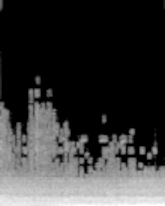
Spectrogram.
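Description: Low, steady sustained drone of dramatic background score, a few held low notes that swell slightly about a second in.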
